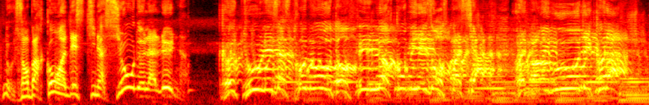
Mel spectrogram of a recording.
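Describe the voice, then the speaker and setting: A man's voice: very high voice, animated, a little slow, gravelly, exaggerated voice. A man voicing a pompous, serious elf inventor in a children's cartoon, formal and exact in manner. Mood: stern, commanding. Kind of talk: animated children's cartoon dub. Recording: music bed behind the voice.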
